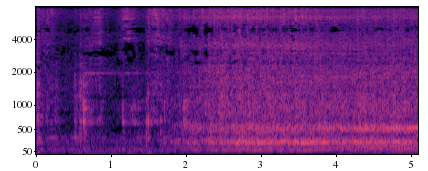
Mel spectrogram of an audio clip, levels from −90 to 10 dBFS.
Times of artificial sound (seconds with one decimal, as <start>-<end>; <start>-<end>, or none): none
